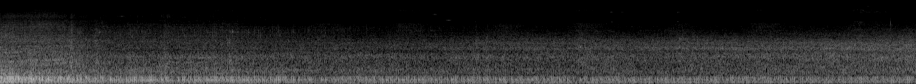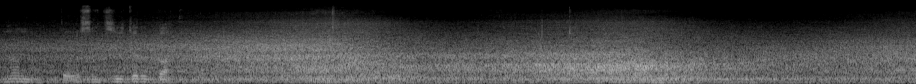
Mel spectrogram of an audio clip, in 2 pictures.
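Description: Motorcycle engines idle quietly at a distance.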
